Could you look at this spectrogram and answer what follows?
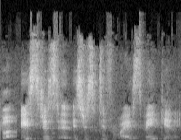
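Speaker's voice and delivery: casual London English with dropped H's; everyday London accent. Shown as a demonstration. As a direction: loosen posh English into laid-back London speech. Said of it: "You don't speak so posh, you don't pronounce your H's".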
